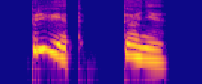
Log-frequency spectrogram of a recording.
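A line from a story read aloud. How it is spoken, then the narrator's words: Even-toned greeting. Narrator (Russian): Ровным голосом поздоровался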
